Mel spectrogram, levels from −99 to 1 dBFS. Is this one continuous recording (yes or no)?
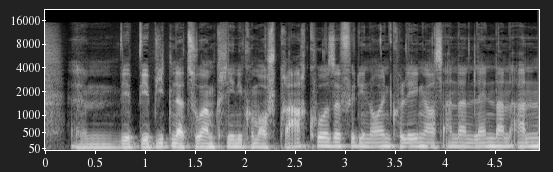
yes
